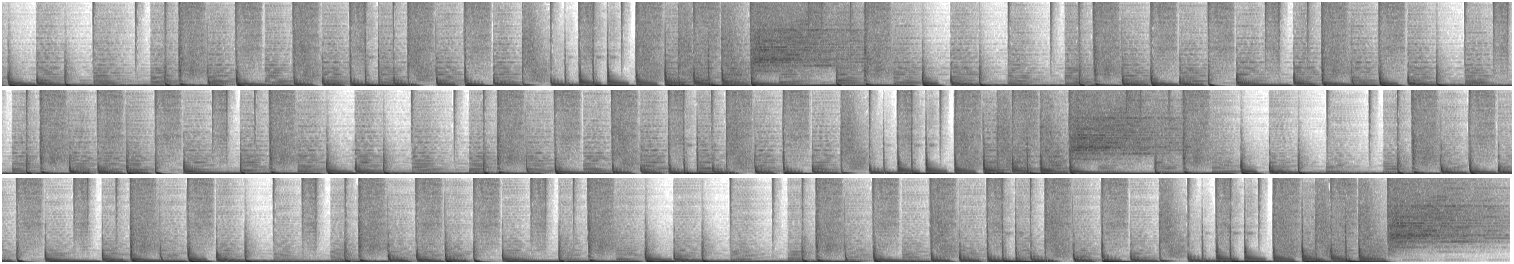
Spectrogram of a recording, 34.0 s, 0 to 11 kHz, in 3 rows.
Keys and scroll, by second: 20.8 ctrl+=, 32.8 ctrl+z.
